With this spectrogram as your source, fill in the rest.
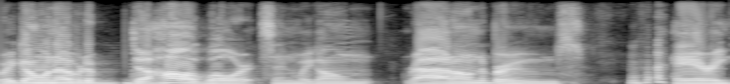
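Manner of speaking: put-on Southern accent. Asked for his best southern accent, speaker quotes a line addressed to harry: southern accent. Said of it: "give me your best Southern accent".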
